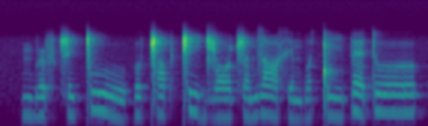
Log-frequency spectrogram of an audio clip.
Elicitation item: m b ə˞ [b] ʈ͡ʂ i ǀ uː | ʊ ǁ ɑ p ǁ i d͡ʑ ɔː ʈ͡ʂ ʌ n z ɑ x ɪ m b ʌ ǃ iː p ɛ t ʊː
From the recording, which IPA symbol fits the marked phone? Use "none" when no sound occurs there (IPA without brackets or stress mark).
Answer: f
